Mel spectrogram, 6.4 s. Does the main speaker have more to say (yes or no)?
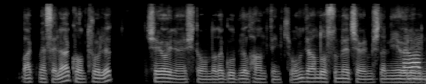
no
